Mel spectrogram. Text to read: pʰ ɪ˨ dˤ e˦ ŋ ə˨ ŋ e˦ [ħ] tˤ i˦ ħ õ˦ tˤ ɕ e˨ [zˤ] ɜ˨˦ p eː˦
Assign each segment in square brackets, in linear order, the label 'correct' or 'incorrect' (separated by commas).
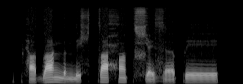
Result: incorrect, incorrect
